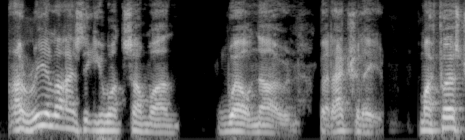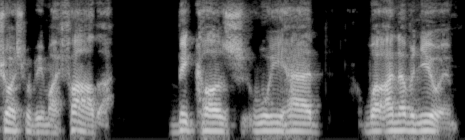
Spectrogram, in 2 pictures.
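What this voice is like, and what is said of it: Soft Plymouth English accent. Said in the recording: “his soft Plymouth accent”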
